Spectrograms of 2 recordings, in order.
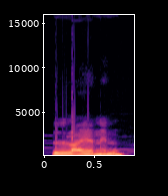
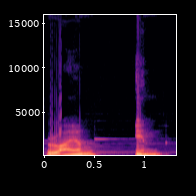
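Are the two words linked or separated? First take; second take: linked; separated. First: The n links smoothly into the next word. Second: The two words are said separately. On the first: The speaker calls it right. "that would be correct" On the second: The speaker calls it wrong. "it's incorrect"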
